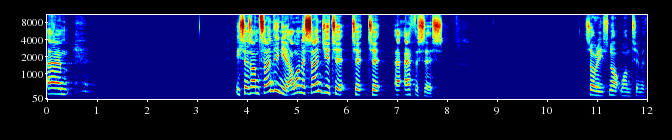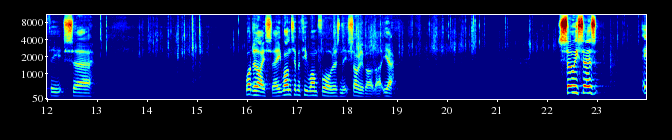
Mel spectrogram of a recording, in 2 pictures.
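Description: A middle-aged man reads aloud calmly into a microphone, with pauses between phrases.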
